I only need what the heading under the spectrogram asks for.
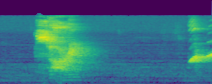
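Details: Pet male African grey parrot indoors at home in Texas, chattering while looking out a window on a pretty day: a raspy, noisy burst fading over a second, then after a pause a sharp rising whistled note.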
